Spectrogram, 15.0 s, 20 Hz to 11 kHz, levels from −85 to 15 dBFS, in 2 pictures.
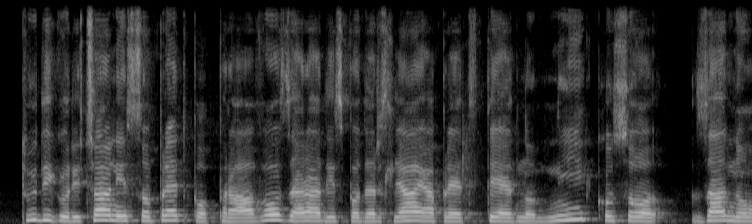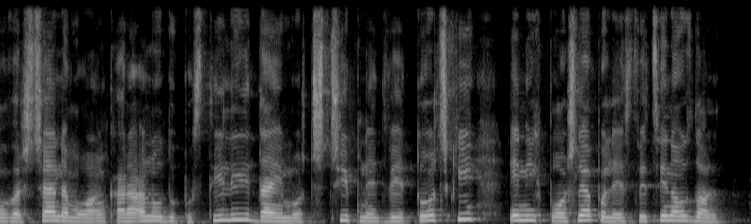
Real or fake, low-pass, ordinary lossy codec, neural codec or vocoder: fake; none; none; vocoder, 22.05 kHz, 80 mel bands, HiFi-GAN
